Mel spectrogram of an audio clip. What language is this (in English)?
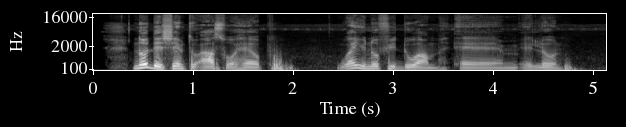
Nigerian Pidgin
